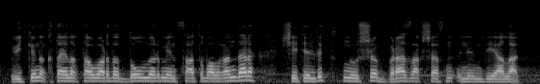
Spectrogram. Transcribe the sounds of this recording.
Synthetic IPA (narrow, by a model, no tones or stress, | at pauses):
wɵjt̪̚kʲe̞nɪqʰə̥t̪ɑjlˠəq̚t̪ʰɑwɑɾd̪əd̪o̞lˠːɑɾme̞nsɑt̪əpɑlˠʁɑnd̪ɑɾ | ʃe̞t̪e̞ld̪ɪk̚t̪ʰʊ̥t̪ənuʃəbɪɾɑzɑqʃɑsənʏne̞md̪e̞jɑlˠɑ̰d̪ə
